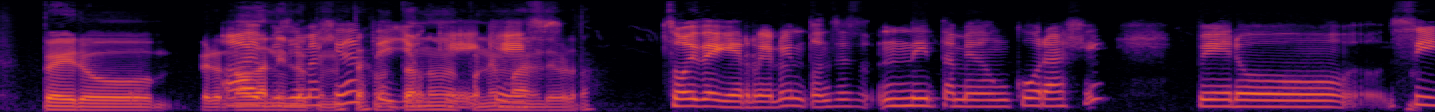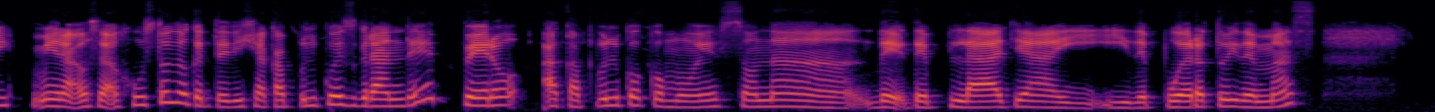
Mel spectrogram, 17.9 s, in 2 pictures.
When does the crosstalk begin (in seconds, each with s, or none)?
1.4 s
